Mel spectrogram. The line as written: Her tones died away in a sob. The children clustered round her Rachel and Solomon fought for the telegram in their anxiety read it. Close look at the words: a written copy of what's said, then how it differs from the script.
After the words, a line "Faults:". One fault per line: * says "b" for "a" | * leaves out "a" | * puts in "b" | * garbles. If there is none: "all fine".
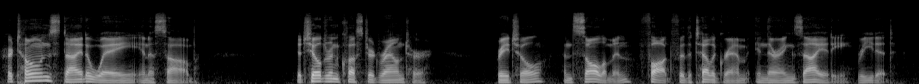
Her tones died away in a sob. The children clustered round her Rachel and Solomon fought for the telegram in their anxiety read it.
Faults:
all fine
